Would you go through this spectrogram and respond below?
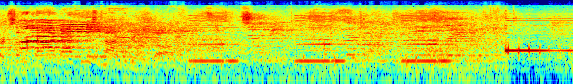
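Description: A start timer at a youth ninja competition sounds three evenly spaced countdown beeps a second apart, then a higher, longer final tone, clear over steady crowd noise and an announcer talking.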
